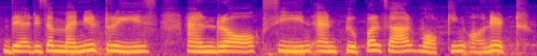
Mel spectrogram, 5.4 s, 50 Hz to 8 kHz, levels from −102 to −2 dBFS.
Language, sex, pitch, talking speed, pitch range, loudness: English, female, 235 Hz, 155 wpm, 225-250 Hz, -16 LUFS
